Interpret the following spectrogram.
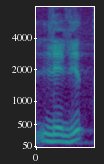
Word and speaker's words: Lelit: Donc, maintenant, pour aller chez l'Élite, est-ce que je le prononce comme faux? L'Élite? Oui, parfait.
